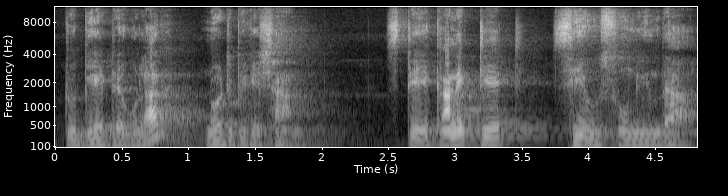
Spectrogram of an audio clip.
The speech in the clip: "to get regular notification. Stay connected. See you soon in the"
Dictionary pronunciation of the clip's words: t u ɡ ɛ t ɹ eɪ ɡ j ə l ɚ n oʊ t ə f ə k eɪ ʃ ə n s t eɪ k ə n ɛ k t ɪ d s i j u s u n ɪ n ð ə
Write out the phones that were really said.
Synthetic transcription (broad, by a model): t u ɡ ɛ t ɹ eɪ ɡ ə l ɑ n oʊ t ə p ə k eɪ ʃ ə n s t eɪ k ə n ɛ k t ɪ d s i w s u n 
